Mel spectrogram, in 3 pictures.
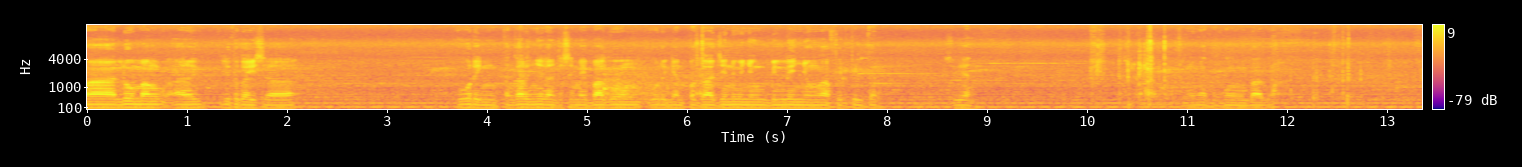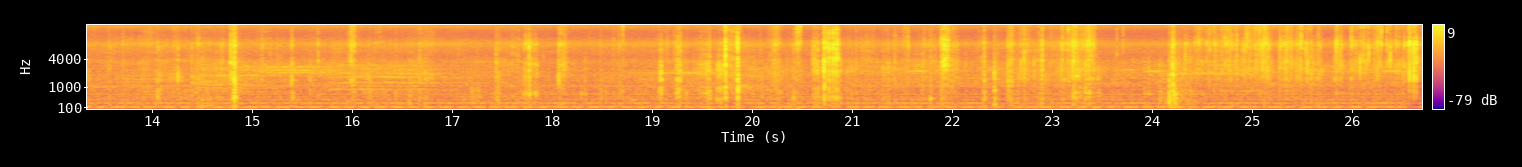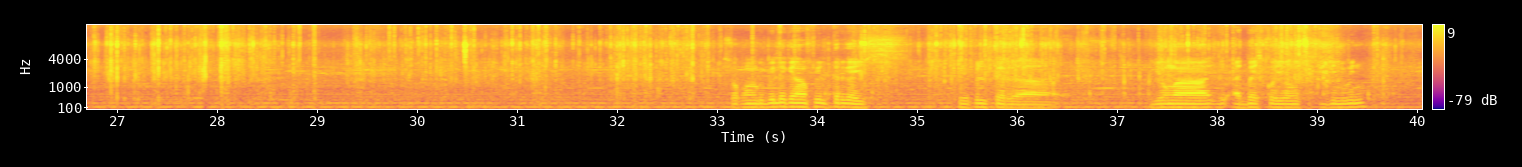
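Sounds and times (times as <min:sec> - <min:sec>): steady low hum: 0:00.0 - 0:40.0
plastic bag crinkling: 0:19.1 - 0:40.0.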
